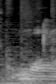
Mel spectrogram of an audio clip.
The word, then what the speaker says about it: squonk: It's squonk. It's pronounced squonk.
